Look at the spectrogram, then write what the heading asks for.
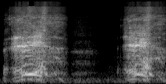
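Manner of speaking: loud high sneeze and cough; sneezing. Real, not acted. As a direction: sneeze hard. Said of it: "About to sneeze".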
